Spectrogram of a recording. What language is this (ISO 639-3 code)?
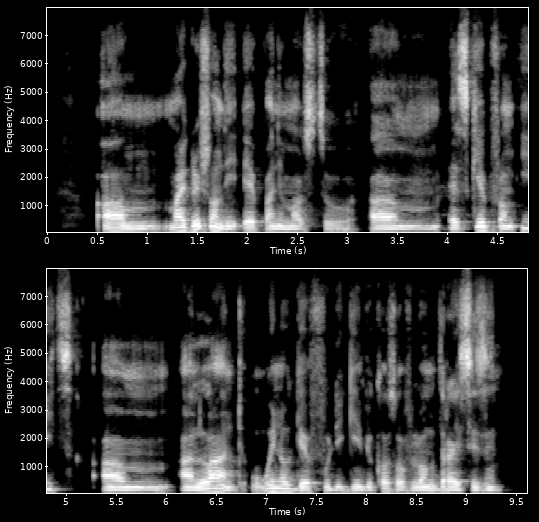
pcm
